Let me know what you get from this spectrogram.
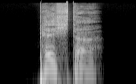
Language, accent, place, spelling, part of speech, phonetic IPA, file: German, Germany, Berlin, Pächter, noun, [ˈpɛçtɐ], De-Pächter.ogg
- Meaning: agent noun of pachten: tenant (male or of unspecified gender)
